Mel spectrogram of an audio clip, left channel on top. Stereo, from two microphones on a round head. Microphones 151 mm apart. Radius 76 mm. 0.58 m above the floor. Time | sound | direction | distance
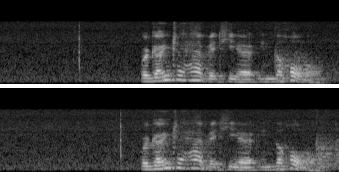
1.4 | a man speaking | 75° left (ahead or behind) | 3 m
